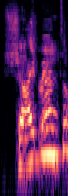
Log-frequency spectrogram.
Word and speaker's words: Shidemantle: I have ruling elder Scott Shidemantle on with. Did I say your name right? Shidemantle? – Right.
